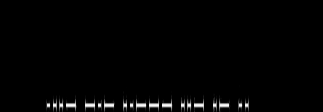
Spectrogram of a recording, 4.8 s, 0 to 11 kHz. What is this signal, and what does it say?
Morse code, heard as a keyed tone, about 25 wpm, 700 Hz. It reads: VK2UAI
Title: DXCC-100 Call Signs - 6 Characters - 25wpm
